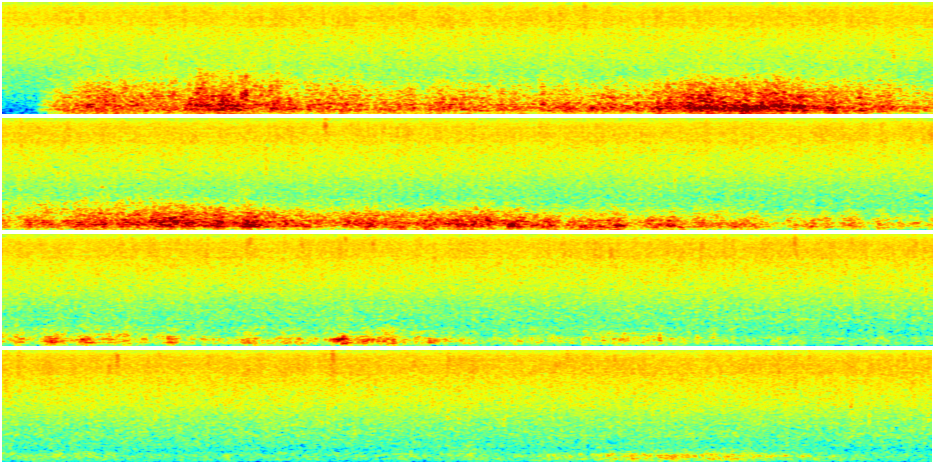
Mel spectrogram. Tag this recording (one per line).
thunderclap
thunderstorm
thunder
field-recording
